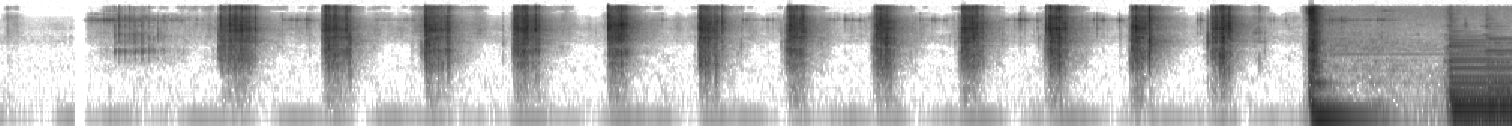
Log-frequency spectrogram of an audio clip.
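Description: A pepper grinder clicks in quick, even turns.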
